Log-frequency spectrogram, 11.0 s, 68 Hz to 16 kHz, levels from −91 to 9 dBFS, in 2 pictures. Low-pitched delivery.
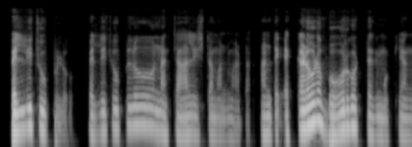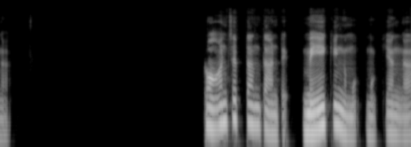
Yes: low, 120 Hz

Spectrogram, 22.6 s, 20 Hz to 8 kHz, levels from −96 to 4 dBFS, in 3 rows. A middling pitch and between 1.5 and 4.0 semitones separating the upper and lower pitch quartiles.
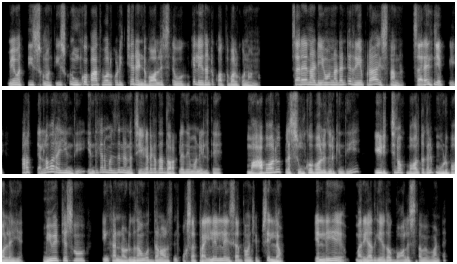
No: medium, 160 Hz; average, 4.7 semitones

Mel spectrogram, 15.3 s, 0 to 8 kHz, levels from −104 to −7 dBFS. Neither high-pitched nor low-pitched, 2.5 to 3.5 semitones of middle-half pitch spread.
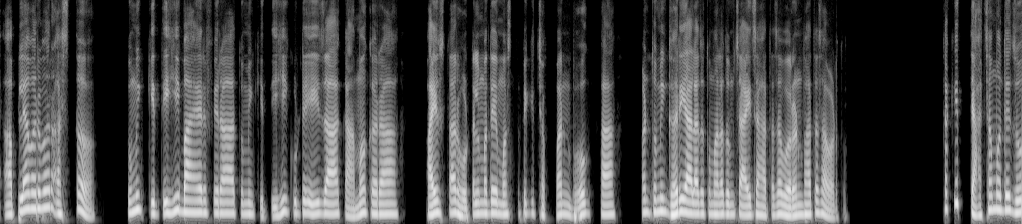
Yes: medium, 145 Hz; average, 2.8 semitones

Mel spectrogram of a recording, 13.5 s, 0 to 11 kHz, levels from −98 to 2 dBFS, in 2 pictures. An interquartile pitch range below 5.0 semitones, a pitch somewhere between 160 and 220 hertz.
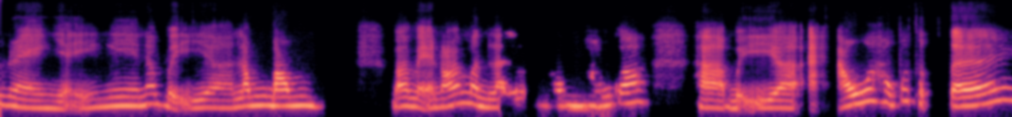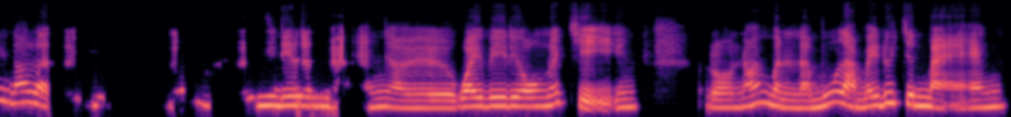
Yes: average, 3.8 semitones; high, 215 Hz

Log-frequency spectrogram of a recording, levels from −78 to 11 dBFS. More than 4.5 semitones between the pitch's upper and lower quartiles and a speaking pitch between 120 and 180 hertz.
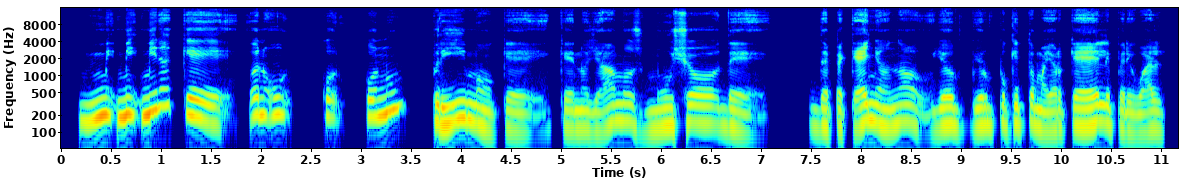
Yes: average, 5.1 semitones; low, 135 Hz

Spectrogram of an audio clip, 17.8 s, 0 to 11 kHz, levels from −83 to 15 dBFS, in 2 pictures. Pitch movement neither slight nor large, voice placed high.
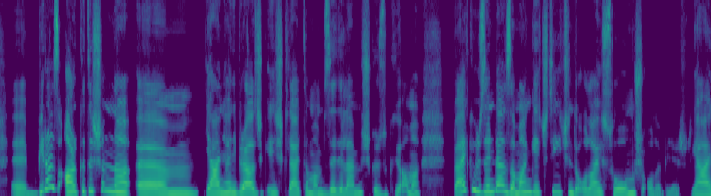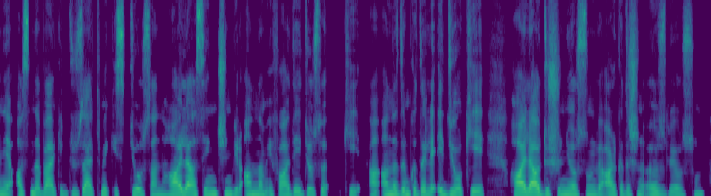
Yes: average, 4.3 semitones; high, 230 Hz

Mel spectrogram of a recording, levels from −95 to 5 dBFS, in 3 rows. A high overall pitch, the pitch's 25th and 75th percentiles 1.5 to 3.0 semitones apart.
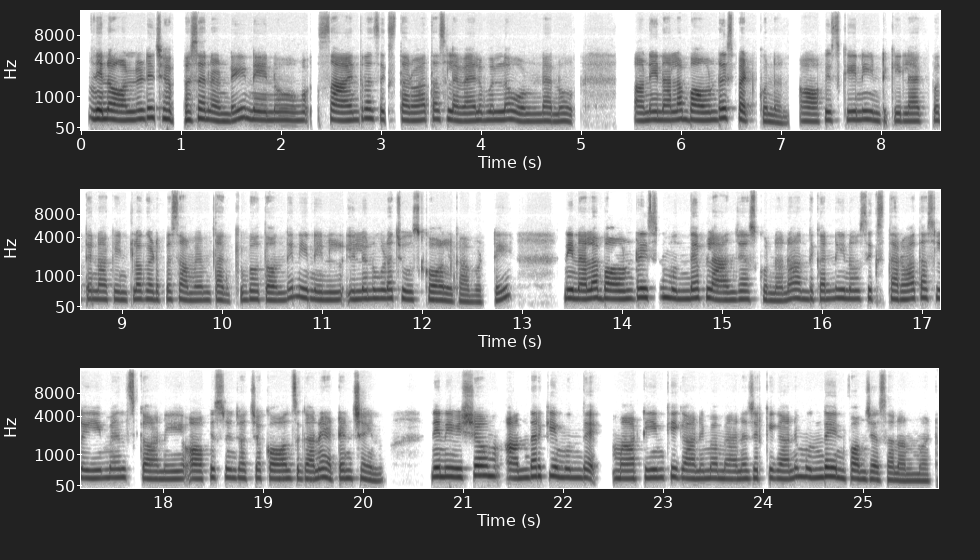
Yes: high, 220 Hz; narrow, 2.4 semitones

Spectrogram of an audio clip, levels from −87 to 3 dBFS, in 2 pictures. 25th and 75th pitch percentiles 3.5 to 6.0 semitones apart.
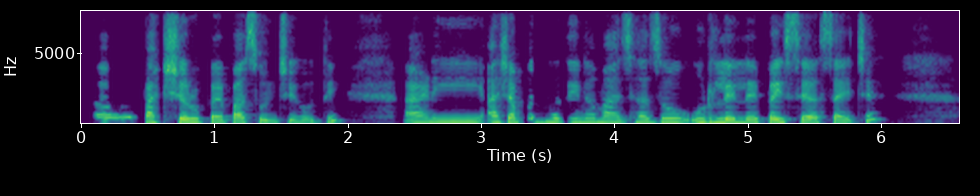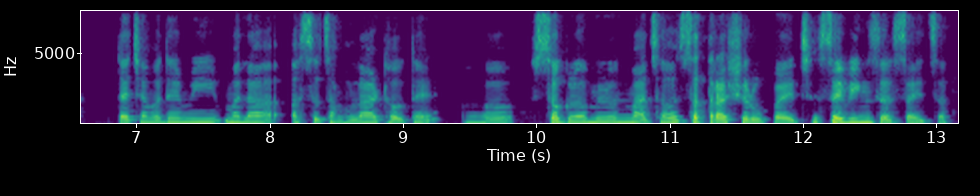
No: average, 3.1 semitones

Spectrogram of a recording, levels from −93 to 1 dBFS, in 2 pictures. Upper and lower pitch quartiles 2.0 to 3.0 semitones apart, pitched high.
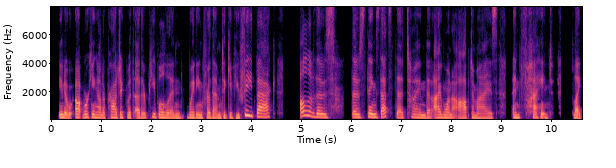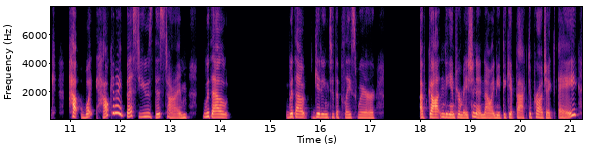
No: average, 3.5 semitones; high, 195 Hz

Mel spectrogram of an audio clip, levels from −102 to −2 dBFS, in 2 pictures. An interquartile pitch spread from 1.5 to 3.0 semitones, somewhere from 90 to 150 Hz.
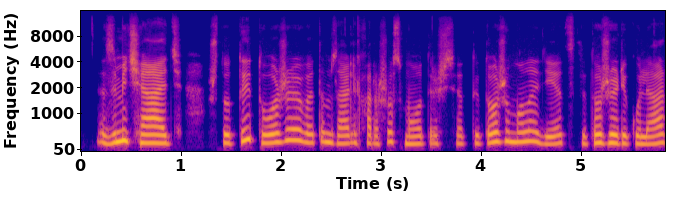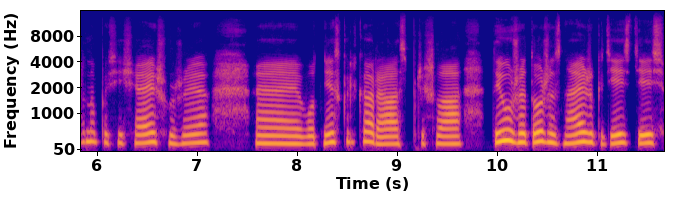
No: average, 2.7 semitones; high, 220 Hz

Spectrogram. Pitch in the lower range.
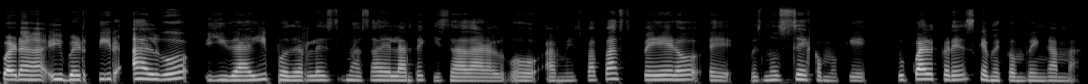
No: high, 200 Hz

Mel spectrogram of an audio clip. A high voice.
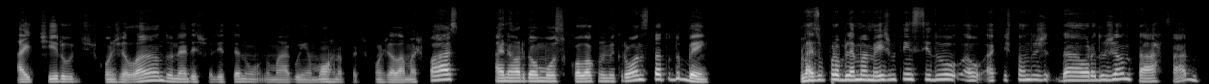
No: medium, 155 Hz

